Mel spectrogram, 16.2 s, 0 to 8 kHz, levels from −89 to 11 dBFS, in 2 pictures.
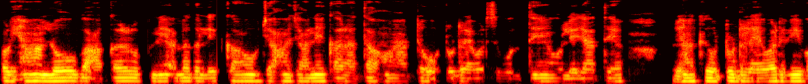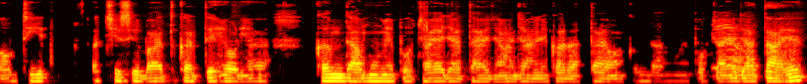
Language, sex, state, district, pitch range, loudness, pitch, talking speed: Hindi, male, Bihar, Jamui, 105-115 Hz, -19 LUFS, 110 Hz, 200 wpm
